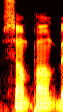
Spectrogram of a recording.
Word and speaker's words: sump pump: And there's sub pumps underneath houses. – That's Right. – Did I say it right? – Yeah. Sump pump, basin, French drain.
